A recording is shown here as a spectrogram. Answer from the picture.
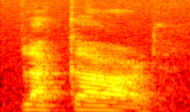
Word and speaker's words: blackguard: Blackguard, actually. This word is pronounced blackguard, an unprincipled, contemptible person.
